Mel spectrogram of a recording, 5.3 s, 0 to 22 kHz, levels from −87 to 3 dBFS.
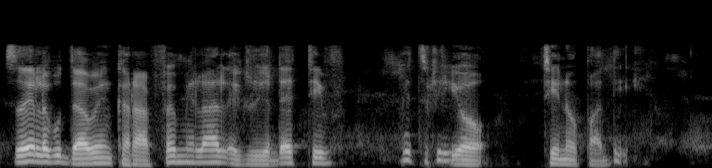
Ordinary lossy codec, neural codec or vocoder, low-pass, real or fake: none; codec, 16 kHz, 2 kbps, X-Codec, WavLM features, trained on Multilingual LibriSpeech; 7.2 kHz; fake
